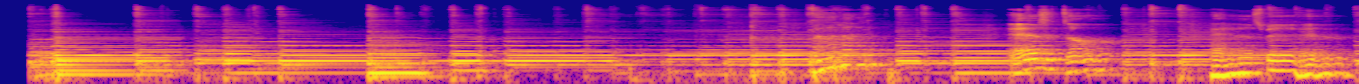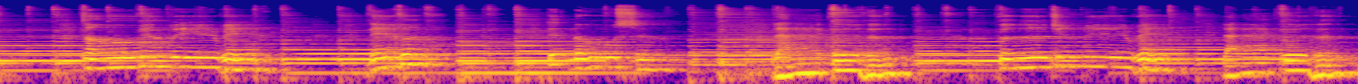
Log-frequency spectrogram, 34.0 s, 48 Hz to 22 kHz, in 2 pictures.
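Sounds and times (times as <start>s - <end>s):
acoustic guitar strummed: 0.4s - 33.9s
man singing: 10.0s - 33.9s.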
